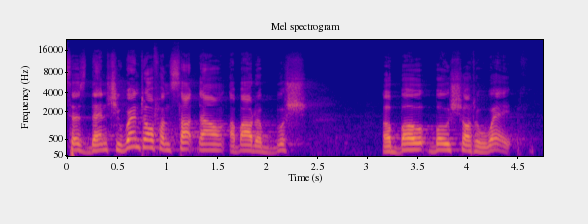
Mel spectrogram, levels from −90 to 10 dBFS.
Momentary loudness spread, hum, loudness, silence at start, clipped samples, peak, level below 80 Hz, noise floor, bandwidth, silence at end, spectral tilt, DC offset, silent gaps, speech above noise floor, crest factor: 13 LU; none; -26 LUFS; 0 s; under 0.1%; -8 dBFS; -58 dBFS; -67 dBFS; 14.5 kHz; 0.35 s; -5.5 dB/octave; under 0.1%; none; 42 dB; 18 dB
